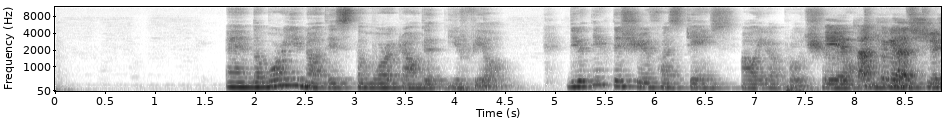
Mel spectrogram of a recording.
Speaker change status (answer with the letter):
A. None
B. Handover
B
